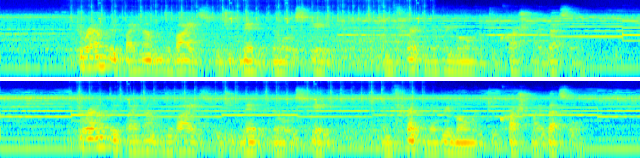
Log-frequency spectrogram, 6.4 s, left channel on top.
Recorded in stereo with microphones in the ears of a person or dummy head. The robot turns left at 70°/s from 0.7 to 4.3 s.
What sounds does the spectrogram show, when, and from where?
0.8 s a man speaking: 160° left, 0.7 m; by 5.9 s 85° right, 0.7 m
